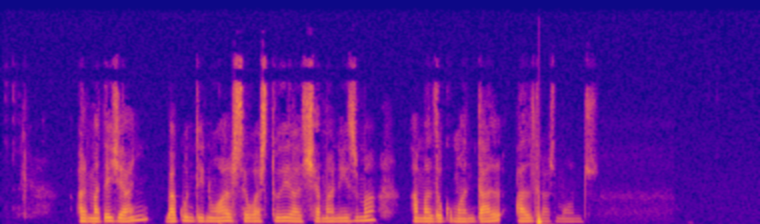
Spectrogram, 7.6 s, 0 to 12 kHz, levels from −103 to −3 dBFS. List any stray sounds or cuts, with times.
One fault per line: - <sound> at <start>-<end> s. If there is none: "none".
none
